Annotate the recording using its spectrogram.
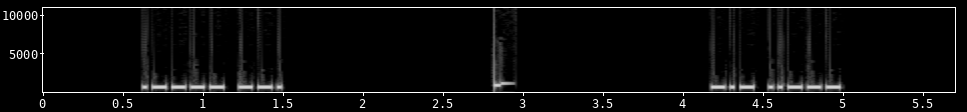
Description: Morse code, heard as a keyed tone, about 39 wpm, 700 Hz. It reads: 1G K2
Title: Single-Letter Single-Number 40wpm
